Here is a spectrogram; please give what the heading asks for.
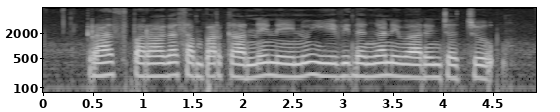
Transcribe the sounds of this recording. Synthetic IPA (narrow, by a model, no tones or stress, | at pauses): kɾaːspɐɾaːɡɐsɐmpɐɾkaːnːine̞ːnueːʋid̪ʱɐŋɡaːniʋaːɾiɲt͡ʃɐt͡ʃːu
